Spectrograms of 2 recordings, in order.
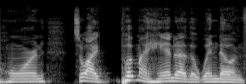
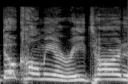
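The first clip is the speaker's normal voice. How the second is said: higher and a touch louder, imitating her outrage; mock yelling woman; 10 semitones higher, 4 dB louder than usual. Driver imitating the offended woman, higher-pitched mock yell. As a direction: play up her indignant shout. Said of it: "she started yelling at me".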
